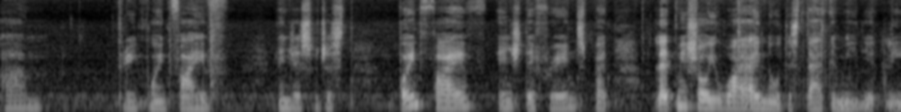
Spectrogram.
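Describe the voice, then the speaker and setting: At a fairly slow pace, a woman speaks with a non-native accent. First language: not English. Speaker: planner reviewer. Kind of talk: product comparison tutorial. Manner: halting, many fillers; casual.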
